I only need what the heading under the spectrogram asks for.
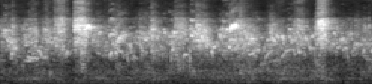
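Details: Budgerigar sounds meant to prompt quiet budgies into singing: continuous scratchy high chatter punctuated by three louder sharp squawks spaced roughly a second apart.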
